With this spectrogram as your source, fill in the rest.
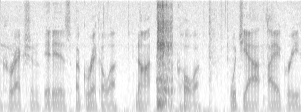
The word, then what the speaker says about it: Agricola: that agrica and yes thank you for the pronunciation correction it is Agricola Nota which yeah I agree sounds like some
